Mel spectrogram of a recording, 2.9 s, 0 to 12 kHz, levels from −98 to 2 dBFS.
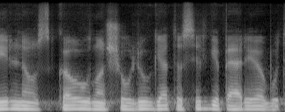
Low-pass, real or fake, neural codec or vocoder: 10.8 kHz; fake; codec, 24 kHz, 1.2 kbps, DualCodec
